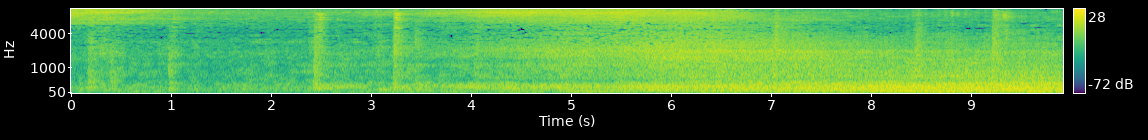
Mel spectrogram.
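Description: Train running on the rails past a passenger train on the next track, wheels clicking sharply over rail joints twice a few seconds in. The running noise grows louder and fuller from about four seconds, as the other train's diesel locomotive comes alongside.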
